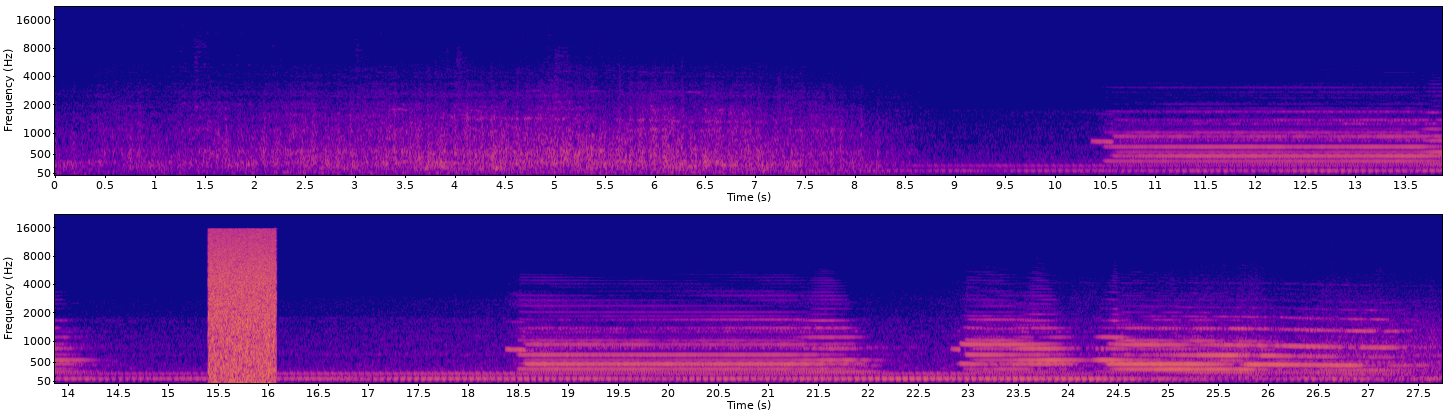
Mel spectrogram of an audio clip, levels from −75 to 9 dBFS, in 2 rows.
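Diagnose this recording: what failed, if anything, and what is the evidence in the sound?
The sample-format conversion stage failed. From 15.40 to 16.08 s the audio turns into loud, harsh broadband noise, with samples built from the wrong bytes. The low, fast-changing bits land in the high part of each value.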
